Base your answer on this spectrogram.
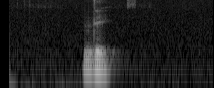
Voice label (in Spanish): pronunciacion fonema d; mausschool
